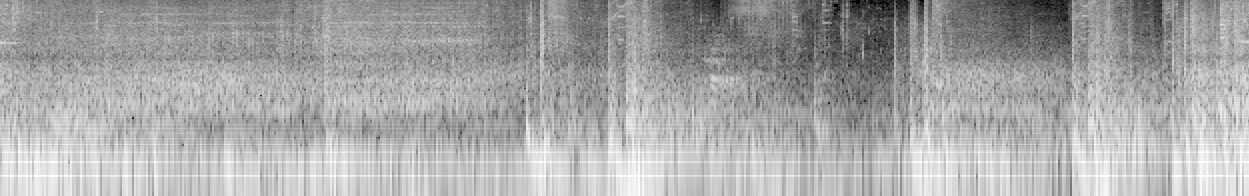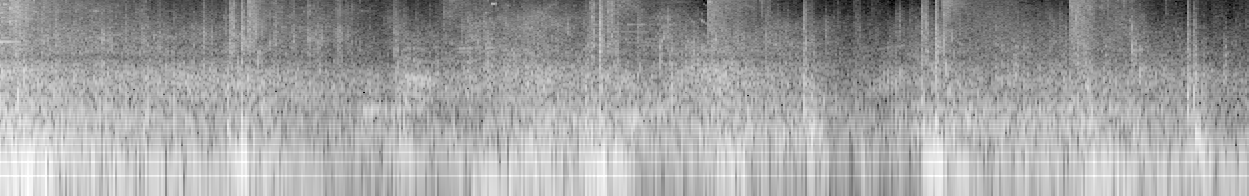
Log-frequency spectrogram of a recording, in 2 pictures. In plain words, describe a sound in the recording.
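Energy weapons blast and crackle in short bursts.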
